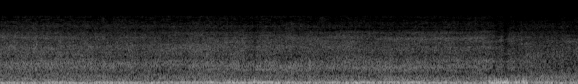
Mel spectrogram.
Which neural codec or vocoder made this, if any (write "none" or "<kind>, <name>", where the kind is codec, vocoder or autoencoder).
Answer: none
